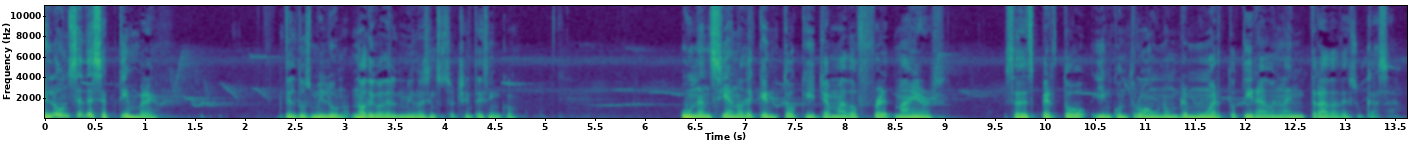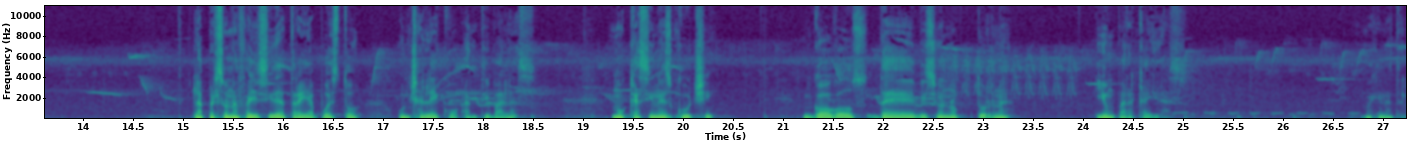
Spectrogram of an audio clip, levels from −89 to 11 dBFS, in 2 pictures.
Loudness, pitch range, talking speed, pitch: -18 LUFS, 130-155 Hz, 110 wpm, 140 Hz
